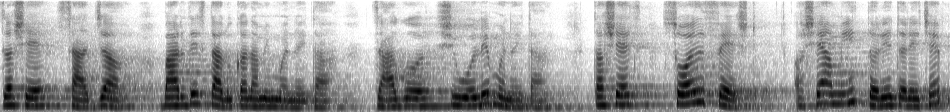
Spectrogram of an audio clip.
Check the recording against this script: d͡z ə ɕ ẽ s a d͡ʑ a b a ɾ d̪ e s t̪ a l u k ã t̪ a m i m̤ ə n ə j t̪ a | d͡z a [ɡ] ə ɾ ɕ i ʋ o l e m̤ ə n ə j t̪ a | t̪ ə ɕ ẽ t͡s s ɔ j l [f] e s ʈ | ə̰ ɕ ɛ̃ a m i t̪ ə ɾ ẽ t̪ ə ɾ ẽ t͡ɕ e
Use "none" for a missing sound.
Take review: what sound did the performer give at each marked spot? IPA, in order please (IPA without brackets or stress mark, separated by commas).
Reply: ɡ, f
